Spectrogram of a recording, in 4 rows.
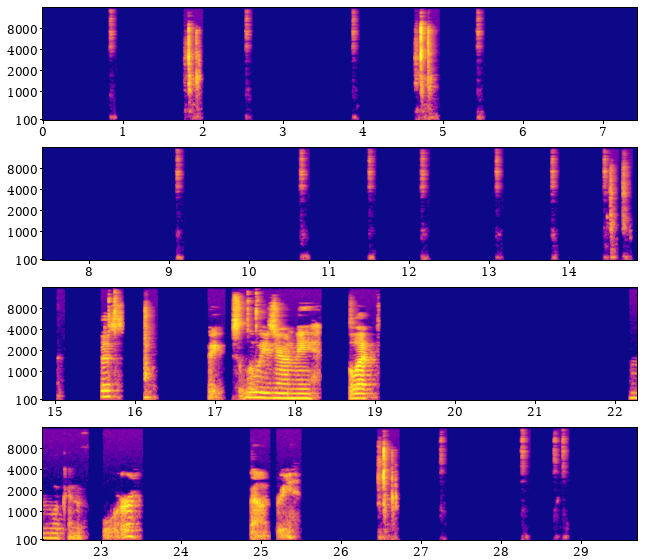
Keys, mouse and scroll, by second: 0.1-0.7 scroll up 1, 0.7 click, 1.1 middle click, 1.7 ctrl+e, 2.3 click, 2.7 middle click, 3.7 click, 5.3 click, 5.8 middle click, 7.0 shift+middle click, 7.3 middle click, 7.4 middle click, 7.8 shift+middle click, 8.1 middle click, 8.2 middle click, 8.9 click, 9.3-9.8 scroll up 1, 10.5 shift+click, 11.3 shift+click, 12.0 shift+click, 12.3 shift+middle click, 12.9 shift+click, 13.6 shift+click, 14.3 shift+click, 14.7 shift+middle click, 15.6 shift+click, 17.3 click, 24.6 click, 26.4 ctrl+e, 27.1 click, 29.3 Tab.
